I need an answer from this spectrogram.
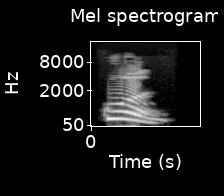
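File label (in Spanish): "棍", chino mandarin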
